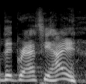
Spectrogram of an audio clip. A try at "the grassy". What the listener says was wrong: When you say it, I know, but the way you say it, it sounds like you're saying the grassy high, not the grassy. like the grass, like the grassy hill.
